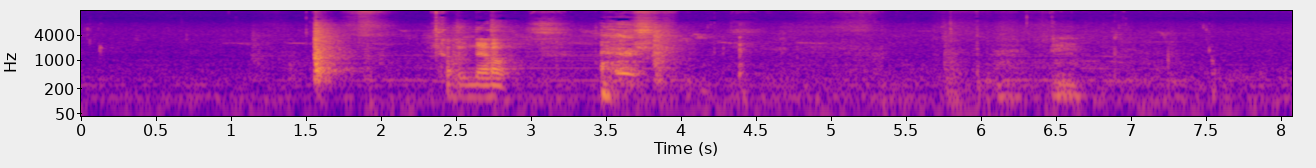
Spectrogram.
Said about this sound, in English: the coffee machine's making noises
